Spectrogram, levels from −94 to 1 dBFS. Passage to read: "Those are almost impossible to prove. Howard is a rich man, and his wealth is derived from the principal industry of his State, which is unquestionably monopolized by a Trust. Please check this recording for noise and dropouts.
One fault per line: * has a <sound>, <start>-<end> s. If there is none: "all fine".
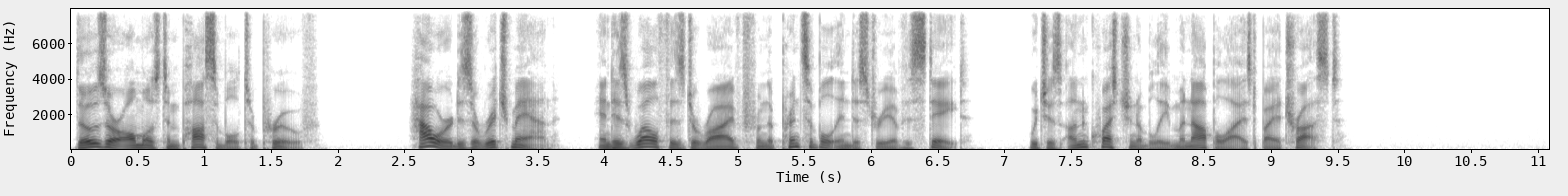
all fine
